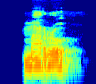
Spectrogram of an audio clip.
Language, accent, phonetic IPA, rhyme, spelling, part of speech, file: Catalan, Valencia, [maˈro], -o, marró, adjective / noun, LL-Q7026 (cat)-marró.wav
- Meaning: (adjective) brown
